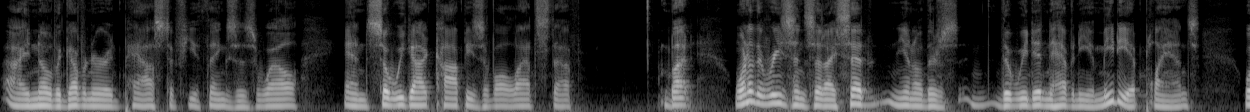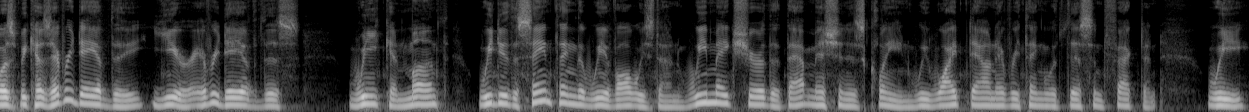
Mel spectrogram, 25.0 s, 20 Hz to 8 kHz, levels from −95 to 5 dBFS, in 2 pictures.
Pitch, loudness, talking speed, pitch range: 135 Hz, -28 LUFS, 185 wpm, 125-150 Hz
